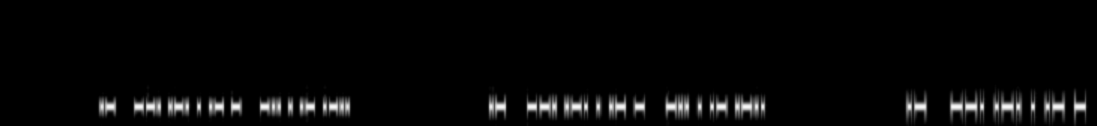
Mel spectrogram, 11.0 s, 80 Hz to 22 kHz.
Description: Morse code, heard as a keyed tone, about 34 wpm, 700 Hz. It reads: A GREAT DEAL A GREAT DEAL A GREAT
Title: Speed-Racing - Sets of 3 Words 28wpm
